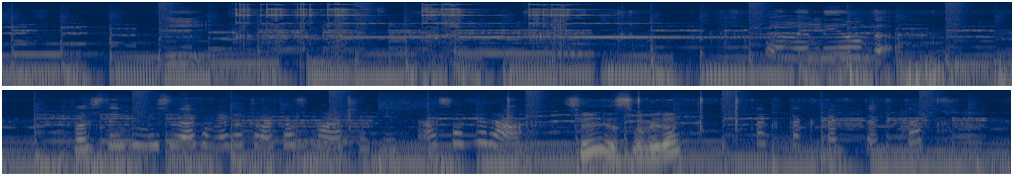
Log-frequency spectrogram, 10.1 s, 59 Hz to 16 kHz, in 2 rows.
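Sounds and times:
background music with steady beat: 0:00.0 - 0:10.0
bicycle bell ringing: 0:01.2 - 0:04.4.

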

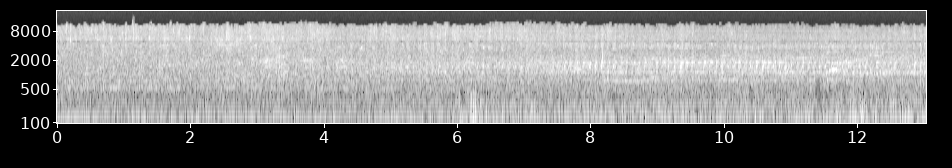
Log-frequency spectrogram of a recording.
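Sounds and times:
boat engine rumble: 0:00.0 - 0:13.0.

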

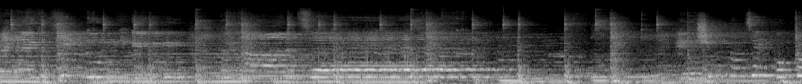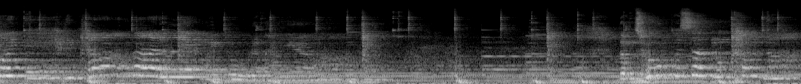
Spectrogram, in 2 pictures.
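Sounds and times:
young woman singing into microphone: 0:00.0 - 0:05.3, 0:06.8 - 0:12.4, 0:14.0 - 0:16.0
music with bass line and beat: 0:00.0 - 0:16.0.

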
